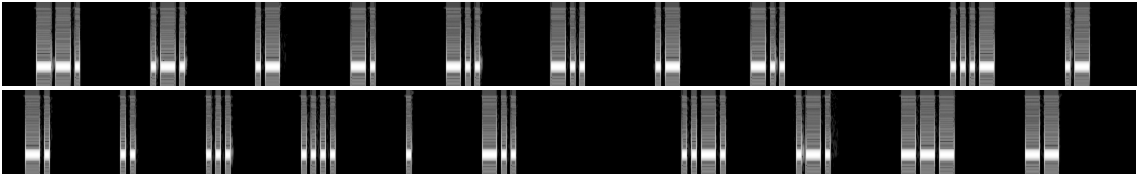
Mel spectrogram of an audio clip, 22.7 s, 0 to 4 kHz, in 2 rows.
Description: Morse code, heard as a keyed tone, about 25 wpm, spaced as for 10 wpm, 550 Hz. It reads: GRANDDAD VANISHED FROM
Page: news-headlines-in-morse-code-at-10-wpm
